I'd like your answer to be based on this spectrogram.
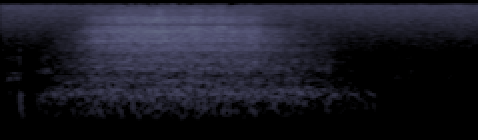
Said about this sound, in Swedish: Och så kan du ta ett djupt andetag in.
